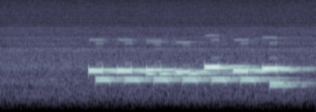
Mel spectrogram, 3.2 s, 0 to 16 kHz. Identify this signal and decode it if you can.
Multi-frequency trunk signalling (R2, with the far end's replies), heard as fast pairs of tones, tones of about 140 ms, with room echo. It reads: 3321036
